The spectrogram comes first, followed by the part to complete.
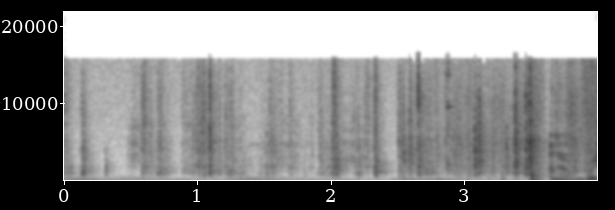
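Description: Tarot cards being handled and lifted out of a cardboard box tray: faint scattered scrapes and light clicks of card stock and fingers against the box.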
